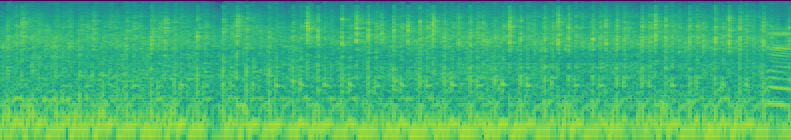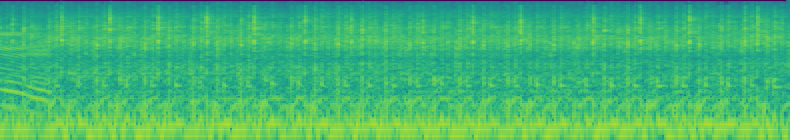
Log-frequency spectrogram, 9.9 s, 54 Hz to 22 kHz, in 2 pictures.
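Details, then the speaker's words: Harley-Davidson Ironhead Sportster chopper with Mikuni VM38 carb, warm restart after checking fuel level; loose, steady lumpy V-twin idle without misfires, starting as it should when warm; normal warm idle, idle tuning still pending. "That's how it should start when it's warm, so that's good at least."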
